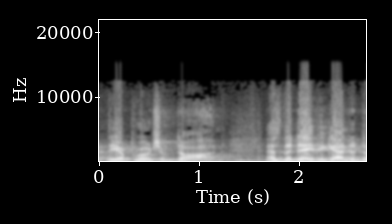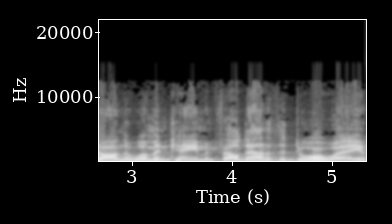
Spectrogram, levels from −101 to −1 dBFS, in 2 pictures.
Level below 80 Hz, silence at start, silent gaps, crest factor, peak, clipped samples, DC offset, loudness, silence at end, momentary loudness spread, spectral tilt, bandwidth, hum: -40 dBFS; 0 s; none; 14 dB; 0 dBFS; 0.2%; under 0.1%; -13 LUFS; 0 s; 9 LU; -5.5 dB/octave; 13 kHz; none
